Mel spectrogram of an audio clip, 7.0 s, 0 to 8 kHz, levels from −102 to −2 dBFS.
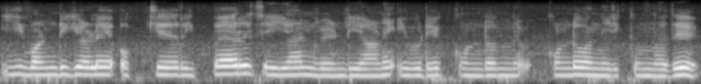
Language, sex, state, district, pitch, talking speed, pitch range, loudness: Malayalam, male, Kerala, Kasaragod, 220 Hz, 70 wpm, 205-230 Hz, -16 LUFS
